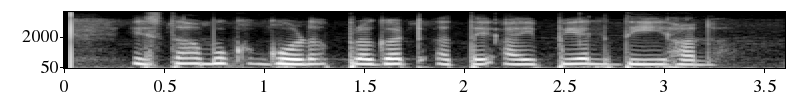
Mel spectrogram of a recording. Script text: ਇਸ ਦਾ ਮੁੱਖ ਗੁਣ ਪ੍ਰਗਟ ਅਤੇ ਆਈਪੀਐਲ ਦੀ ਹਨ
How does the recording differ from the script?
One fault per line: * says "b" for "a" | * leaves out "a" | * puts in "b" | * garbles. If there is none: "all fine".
all fine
